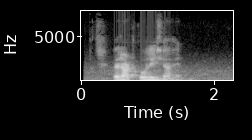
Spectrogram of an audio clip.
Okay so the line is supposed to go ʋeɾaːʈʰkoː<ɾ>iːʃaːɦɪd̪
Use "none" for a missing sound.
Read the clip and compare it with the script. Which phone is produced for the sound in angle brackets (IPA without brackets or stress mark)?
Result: l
